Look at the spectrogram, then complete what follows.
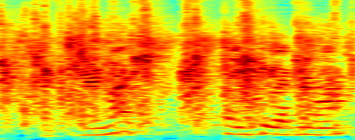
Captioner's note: applause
